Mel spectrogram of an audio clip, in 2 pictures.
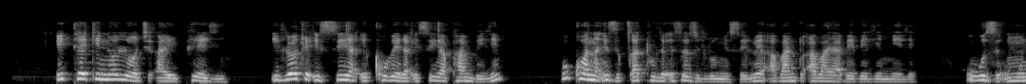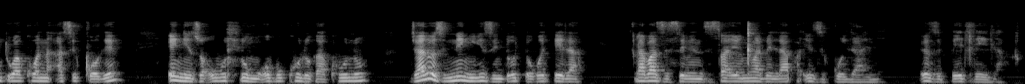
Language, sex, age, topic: North Ndebele, female, 25-35, health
